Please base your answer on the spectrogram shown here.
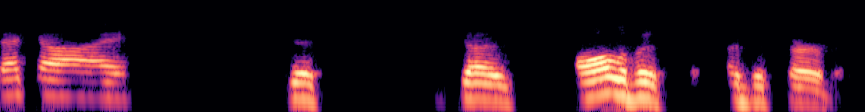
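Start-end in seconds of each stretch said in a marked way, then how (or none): none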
